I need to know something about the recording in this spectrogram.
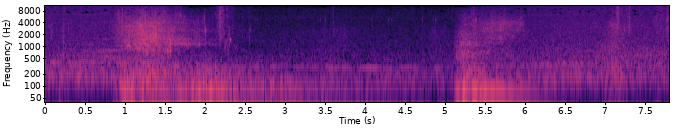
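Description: A deep whooshing rumble swells and fades.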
